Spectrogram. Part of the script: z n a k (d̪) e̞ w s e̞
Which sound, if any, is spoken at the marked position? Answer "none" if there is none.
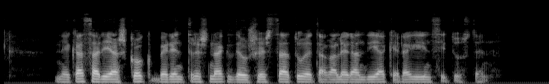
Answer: d̪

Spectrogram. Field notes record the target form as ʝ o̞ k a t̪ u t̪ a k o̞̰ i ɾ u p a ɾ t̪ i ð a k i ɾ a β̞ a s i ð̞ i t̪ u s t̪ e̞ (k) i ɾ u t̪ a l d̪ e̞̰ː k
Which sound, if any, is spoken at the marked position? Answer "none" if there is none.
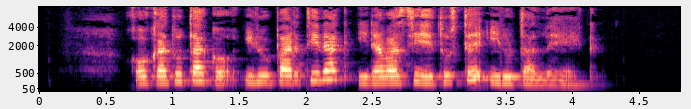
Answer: ʔ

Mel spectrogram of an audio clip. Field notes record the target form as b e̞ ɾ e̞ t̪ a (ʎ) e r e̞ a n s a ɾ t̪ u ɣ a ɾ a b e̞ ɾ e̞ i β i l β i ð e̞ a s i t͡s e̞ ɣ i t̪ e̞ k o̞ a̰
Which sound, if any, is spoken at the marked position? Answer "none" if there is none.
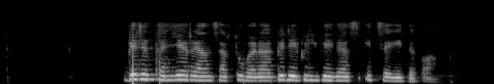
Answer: ʎ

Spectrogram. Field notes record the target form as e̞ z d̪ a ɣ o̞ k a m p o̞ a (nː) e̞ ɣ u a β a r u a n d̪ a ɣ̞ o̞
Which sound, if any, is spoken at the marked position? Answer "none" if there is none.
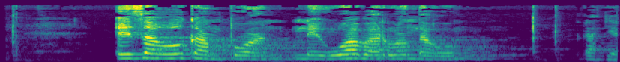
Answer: nː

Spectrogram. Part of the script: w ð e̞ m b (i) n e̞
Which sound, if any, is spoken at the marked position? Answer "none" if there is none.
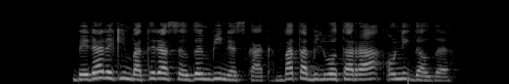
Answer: i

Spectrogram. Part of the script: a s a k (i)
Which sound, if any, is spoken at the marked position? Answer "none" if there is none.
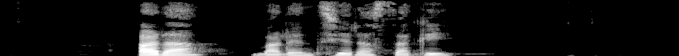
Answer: i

